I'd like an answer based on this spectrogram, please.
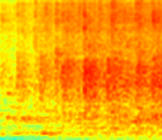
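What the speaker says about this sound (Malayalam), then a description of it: "എന്നാ എല്ലാവരും ഒന്ന് കയ്യടിച്ച് പാസ്സാക്ക" A reunion get-together group of former classmates clapping together to approve a committee, a dense burst of mixed hand claps that swells slightly and carries on with a faint murmur of voices underneath.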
